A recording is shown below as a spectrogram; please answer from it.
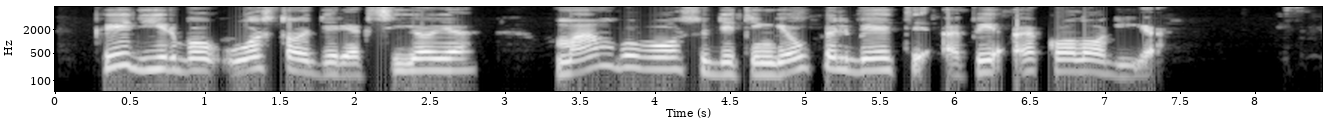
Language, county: Lithuanian, Alytus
